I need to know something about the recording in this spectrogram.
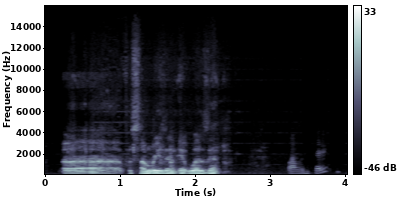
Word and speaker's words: Xbalanque: X is silent, and I think QUE is K, right? So Why is it? Okay, finally. For some reason, it wasn't. Valente.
